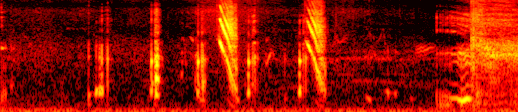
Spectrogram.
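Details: Indian ringneck parakeet talking: a handful of short, harsh, squawky syllables in quick bursts, ending in a broad, noisy rasp.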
